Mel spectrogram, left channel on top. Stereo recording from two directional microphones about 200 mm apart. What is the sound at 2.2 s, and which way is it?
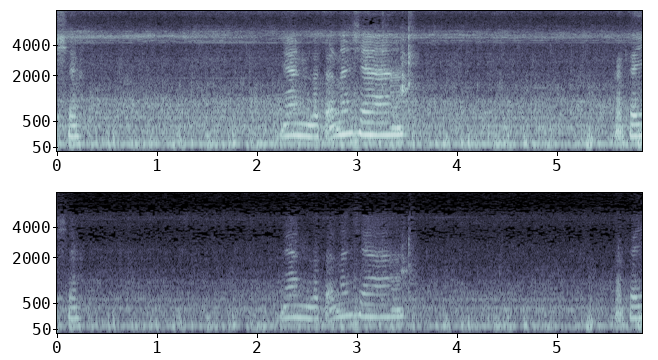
Speech, 15° left (ahead or behind).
